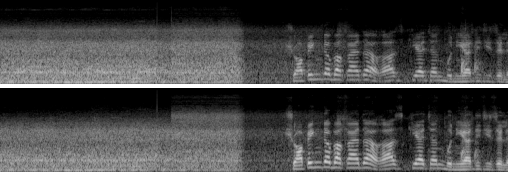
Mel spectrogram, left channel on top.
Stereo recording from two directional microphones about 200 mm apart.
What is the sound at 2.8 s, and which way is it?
Speech, 50° right (ahead or behind).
